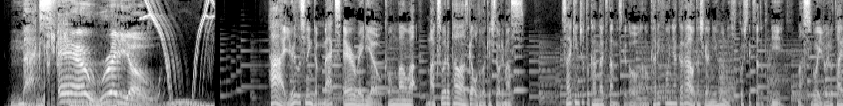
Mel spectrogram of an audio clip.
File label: DJ; USA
